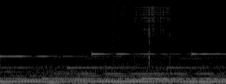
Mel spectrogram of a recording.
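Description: Soft background music of sustained tones. About a second in comes a faint, brief crackling hiss: a small high-voltage spark fizzling between a plasma-ball power supply's electrode wire and a coin.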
